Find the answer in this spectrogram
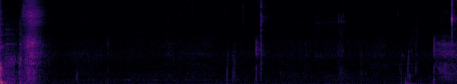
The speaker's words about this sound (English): There we go. Gonna take another sip of tea here. I'm losing it.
